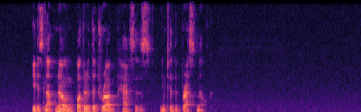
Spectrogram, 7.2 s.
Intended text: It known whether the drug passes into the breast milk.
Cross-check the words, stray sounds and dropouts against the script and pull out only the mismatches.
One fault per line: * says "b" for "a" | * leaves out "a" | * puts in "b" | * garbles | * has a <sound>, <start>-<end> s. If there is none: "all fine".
* puts in "is not"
